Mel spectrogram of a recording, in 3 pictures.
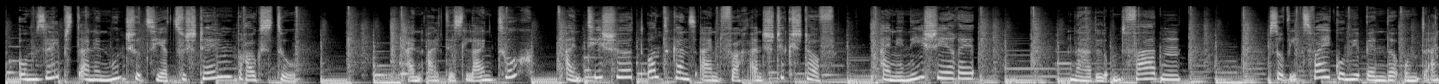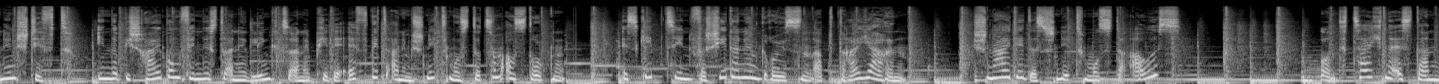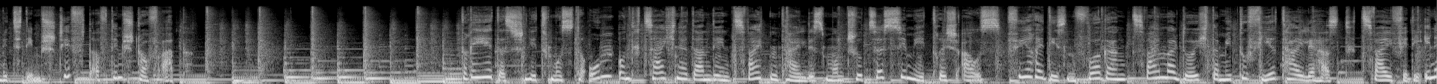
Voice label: german voice over female elearning

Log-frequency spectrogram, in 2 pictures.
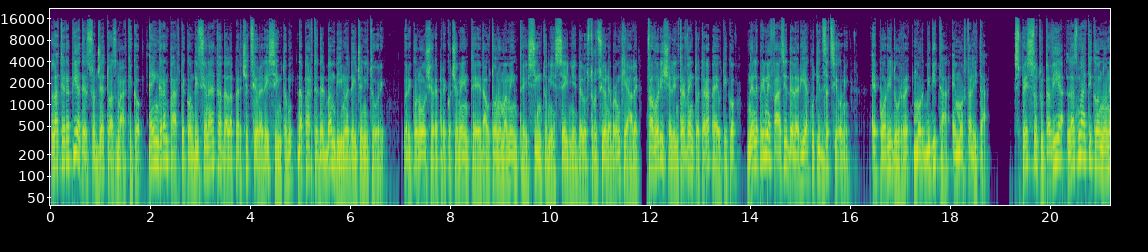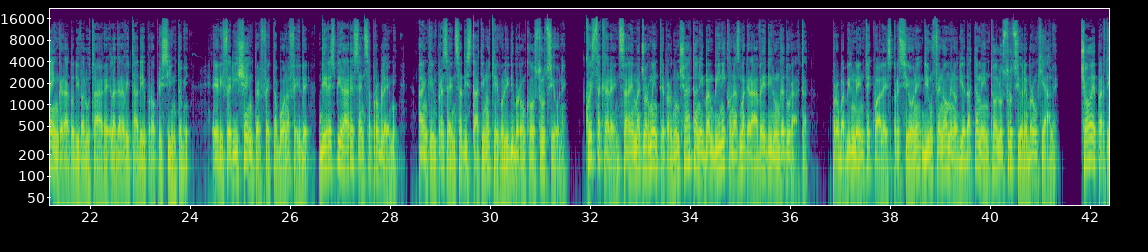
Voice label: italian voice over male documentary

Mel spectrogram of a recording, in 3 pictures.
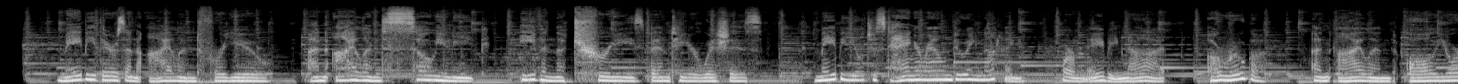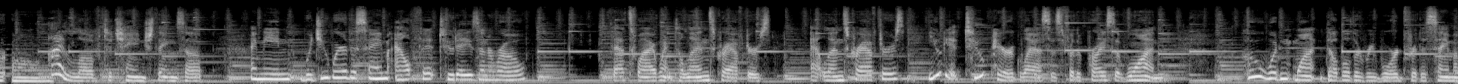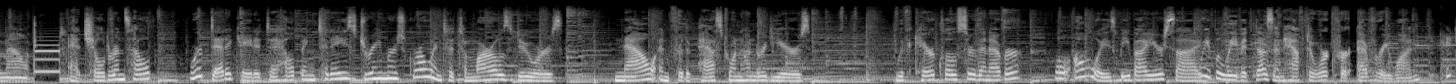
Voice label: english american voice over female commercial

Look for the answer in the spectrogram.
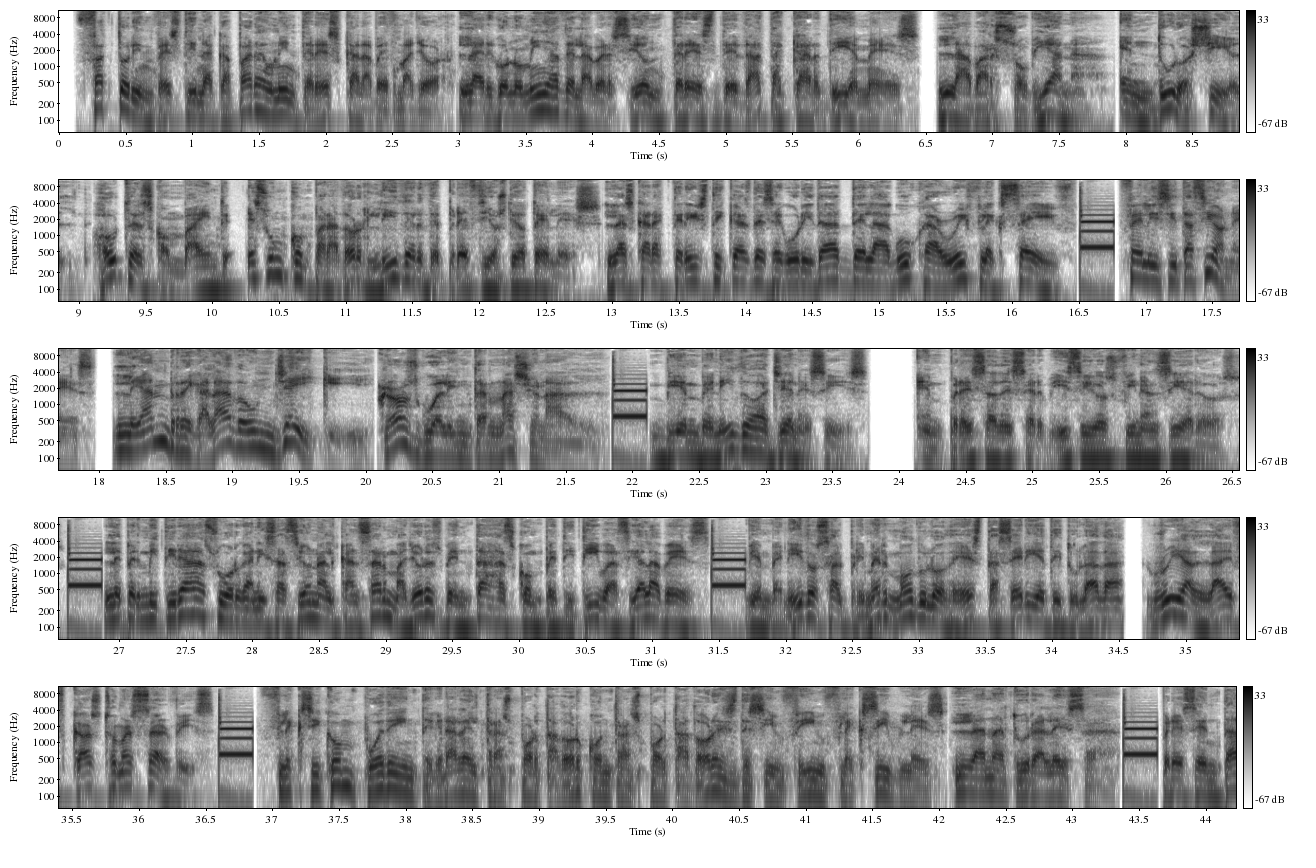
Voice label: spanish voice over male commercial

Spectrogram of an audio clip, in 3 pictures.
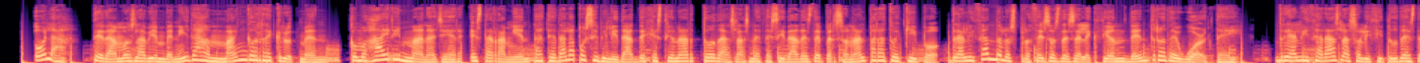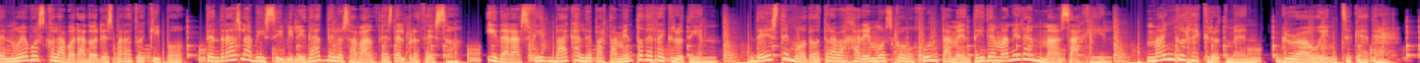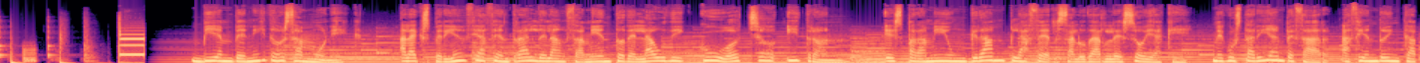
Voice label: spanish voice over female elearning

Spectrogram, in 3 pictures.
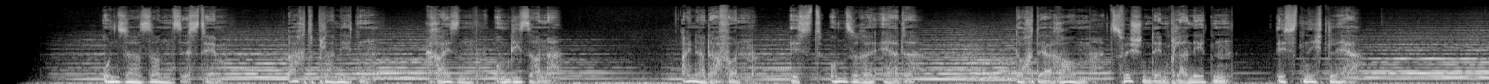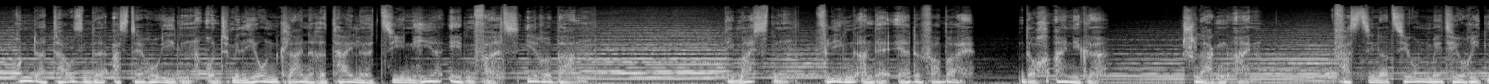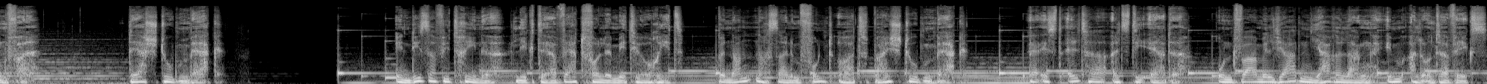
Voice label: german voice over male documentary

